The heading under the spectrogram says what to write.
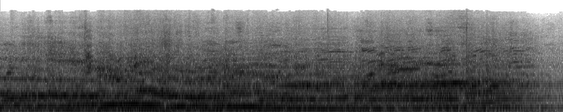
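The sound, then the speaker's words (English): On a drift course, a car slides sideways and runs its back end through a box. Its tires squeal loudly and continuously, the screech wavering in pitch over a roaring engine and easing off at the very end. “Then you come around and you switch back the other direction, and you run the back of your car through this box, which the lads will demonstrate here, hopefully.”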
